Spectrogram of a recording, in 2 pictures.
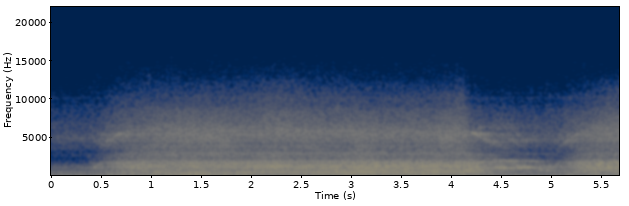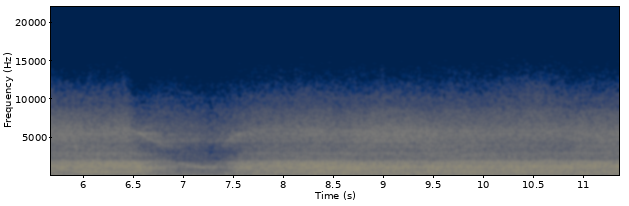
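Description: Air hisses loudly from a pipe, dipping briefly twice.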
